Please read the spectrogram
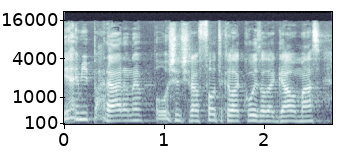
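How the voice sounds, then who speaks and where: A man's high voice moves at a fairly quick pace through noticeable background noise. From Brazil, Salvador (Bahia). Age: young. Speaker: singer. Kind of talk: casual chat.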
